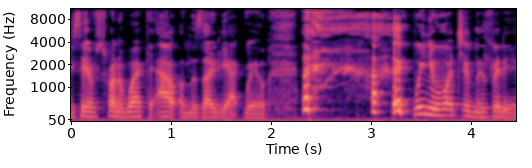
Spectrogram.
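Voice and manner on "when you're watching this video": laughing through the words. Real, not acted. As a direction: laugh it off, embarrassed. Laughing at own mind blank.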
